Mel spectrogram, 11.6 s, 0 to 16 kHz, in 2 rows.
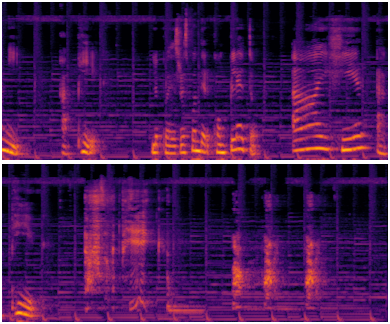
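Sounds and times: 
speech: 0:00.0 - 0:01.6, 0:02.2 - 0:06.5
light music: 0:00.0 - 0:11.5
dog barking: 0:09.3 - 0:10.8.

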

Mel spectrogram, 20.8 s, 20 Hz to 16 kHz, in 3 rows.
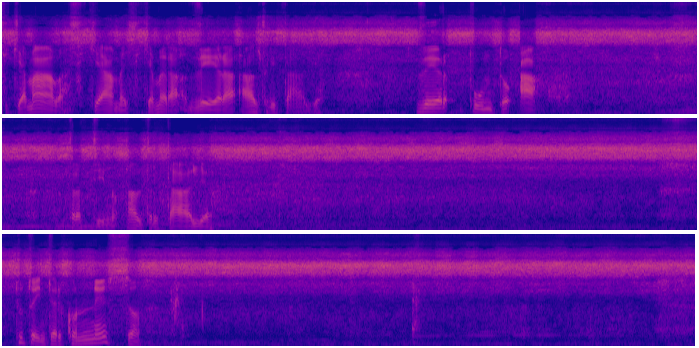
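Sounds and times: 
speech: 0:00.0 - 0:03.4, 0:04.1 - 0:05.7, 0:07.6 - 0:09.2, 0:14.0 - 0:15.5
cicadas droning: 0:00.0 - 0:20.8.

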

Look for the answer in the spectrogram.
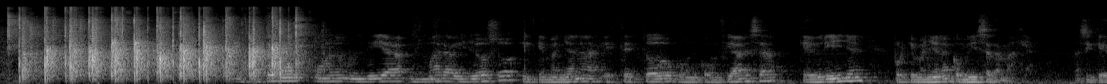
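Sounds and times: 
small group applauding themselves: 0:00.0 - 0:03.4
speech: 0:02.7 - 0:11.0.

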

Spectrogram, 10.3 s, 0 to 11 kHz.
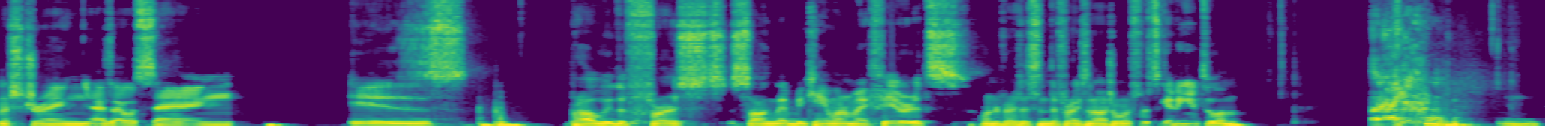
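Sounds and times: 
speech: 0:00.0 - 0:08.6, 0:09.2 - 0:10.2
strong sneeze: 0:09.2 - 0:10.0.

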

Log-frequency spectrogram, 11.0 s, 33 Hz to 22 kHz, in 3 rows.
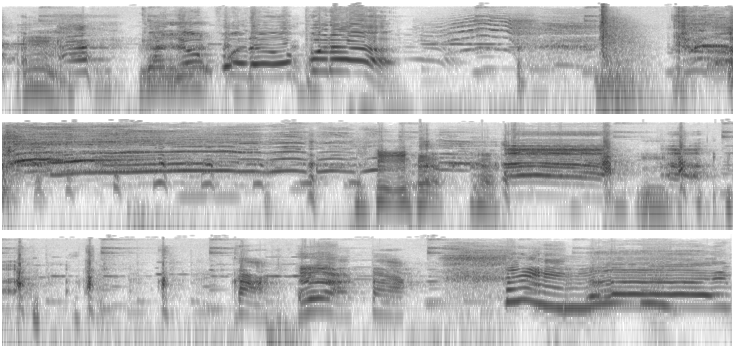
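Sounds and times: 
people laughing: 0:00.0 - 0:01.2, 0:03.4 - 0:10.4
speech: 0:00.1 - 0:02.7, 0:05.5 - 0:07.6, 0:08.5 - 0:10.9
door slamming shut: 0:02.5 - 0:03.4.

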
